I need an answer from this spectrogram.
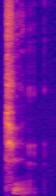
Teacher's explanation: So the phonetic alphabet t, it is a voiceless alveolar stop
